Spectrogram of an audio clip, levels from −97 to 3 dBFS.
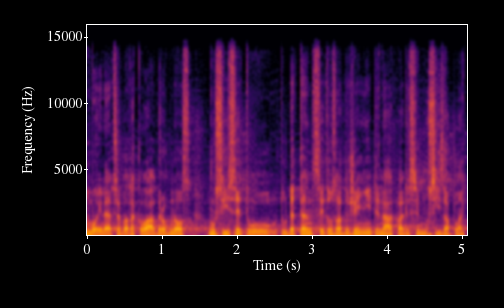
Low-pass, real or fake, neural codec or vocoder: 14.4 kHz; fake; codec, 44.1 kHz, 7.8 kbps, Pupu-Codec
